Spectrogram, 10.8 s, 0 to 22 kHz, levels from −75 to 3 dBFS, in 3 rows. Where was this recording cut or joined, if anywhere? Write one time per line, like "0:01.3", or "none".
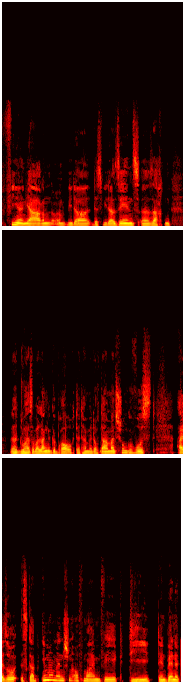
none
